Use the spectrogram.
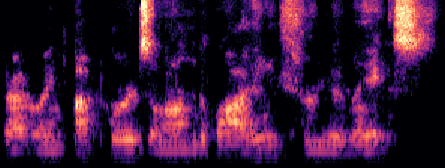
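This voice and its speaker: A meditation teacher leading a guided practice, giving gentle, soothing instructions with pauses. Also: medium pitch, flat delivery, a little hiss or hum, poor audio.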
